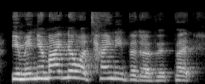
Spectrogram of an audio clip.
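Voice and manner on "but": normal talking voice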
